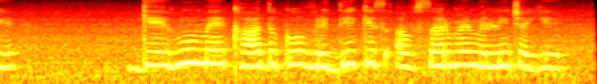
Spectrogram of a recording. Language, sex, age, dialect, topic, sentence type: Hindi, female, 18-24, Marwari Dhudhari, agriculture, question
